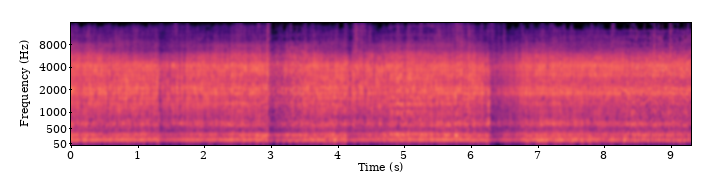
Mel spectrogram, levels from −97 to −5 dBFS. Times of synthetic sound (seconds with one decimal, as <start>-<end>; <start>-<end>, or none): 0.0-2.9; 3.5-8.3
